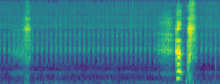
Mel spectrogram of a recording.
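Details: Person sick with a cold: a breathy build-up, then a sharp sneeze with a second burst right after, over a steady background hum.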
